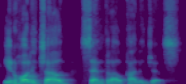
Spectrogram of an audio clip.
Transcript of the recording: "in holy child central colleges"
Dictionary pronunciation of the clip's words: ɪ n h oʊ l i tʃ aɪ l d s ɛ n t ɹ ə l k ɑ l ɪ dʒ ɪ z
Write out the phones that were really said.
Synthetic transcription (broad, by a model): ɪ n h oʊ l i tʃ aɪ l d s ɛ n t ɹ ə l k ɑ l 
